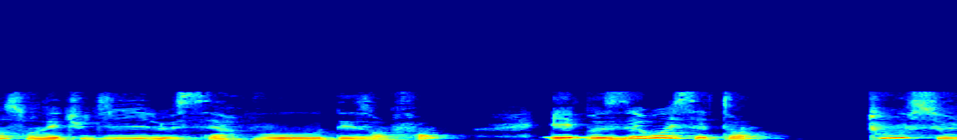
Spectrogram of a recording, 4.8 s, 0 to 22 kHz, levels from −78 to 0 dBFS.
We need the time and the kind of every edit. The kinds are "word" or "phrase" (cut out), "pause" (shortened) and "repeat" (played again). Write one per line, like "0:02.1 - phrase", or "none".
0:02.9 - word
